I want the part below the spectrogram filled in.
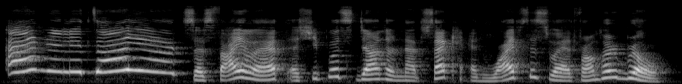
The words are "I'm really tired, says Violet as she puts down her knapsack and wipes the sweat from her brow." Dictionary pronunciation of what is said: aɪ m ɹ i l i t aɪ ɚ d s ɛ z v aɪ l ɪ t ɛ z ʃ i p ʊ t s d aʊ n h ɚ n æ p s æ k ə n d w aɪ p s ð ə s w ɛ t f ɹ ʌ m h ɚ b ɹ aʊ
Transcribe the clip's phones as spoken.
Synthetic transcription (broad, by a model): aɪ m ɹ i l i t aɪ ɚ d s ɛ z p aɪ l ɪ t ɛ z ʃ i p ʊ t s d aʊ n h ɚ n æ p s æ k ə n d w aɪ p s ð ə s w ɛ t f ɹ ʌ m h ɚ b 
